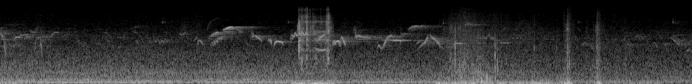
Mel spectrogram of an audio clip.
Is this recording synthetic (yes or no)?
no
